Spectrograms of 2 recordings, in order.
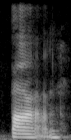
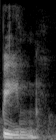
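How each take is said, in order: First: The vowel is an open 'a' sound. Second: The vowel is a long 'ee' sound. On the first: The speaker calls it right. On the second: The speaker calls it wrong.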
